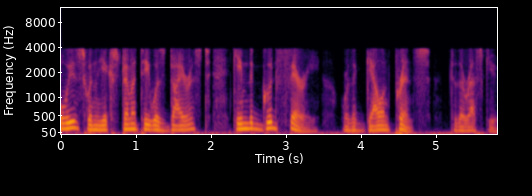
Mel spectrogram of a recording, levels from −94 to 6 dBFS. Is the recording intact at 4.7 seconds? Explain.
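Yes, the audio is intact at 4.7 seconds, with no dropout, click or distortion there.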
